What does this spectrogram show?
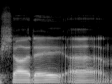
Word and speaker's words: Sade: pronunciation I would always I would see the name s-a-d-e and of course I would always say like say it and never and never shade but I heard the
